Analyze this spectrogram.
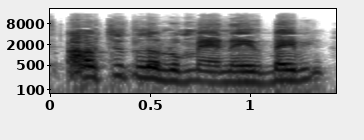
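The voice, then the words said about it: Imitates another person's voice. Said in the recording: “You sounded just like your mom”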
